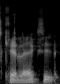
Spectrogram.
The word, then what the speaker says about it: Cadillac: How do they actually pronounce Cadillac? – Cadillac. It's Cadillac. Cadillac.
